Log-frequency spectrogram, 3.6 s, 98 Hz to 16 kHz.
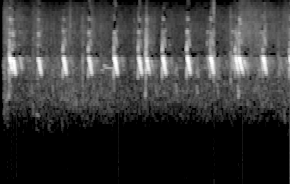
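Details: A Eurasian oystercatcher on Flatey, Iceland, in June 2019 gives loud, shrill piping notes, about three a second in a steady run, with a few quick doubled notes, over a quiet background.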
